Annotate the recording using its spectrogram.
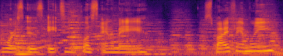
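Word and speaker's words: SPY×FAMILY: is 18 plus anime spy family but you don't pronounce the X what Spike family no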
